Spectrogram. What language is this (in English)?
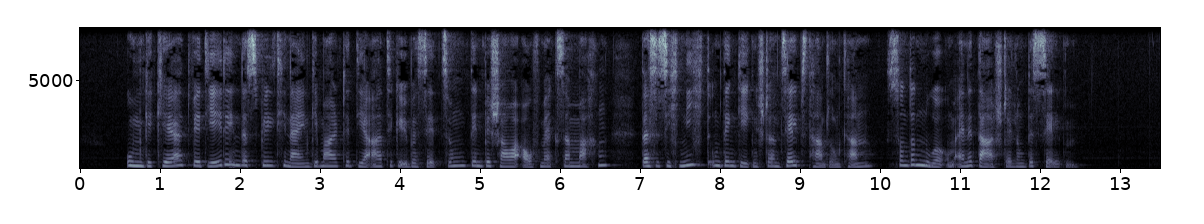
German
